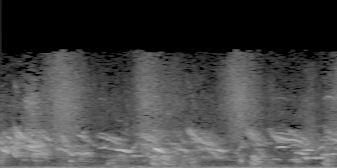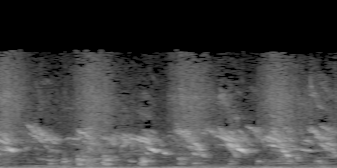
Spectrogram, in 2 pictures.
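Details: Young domestic goose kept as a pet, taking a bath; bright, high, whistled peeps that slide downward come in steady overlapping bursts roughly twice a second.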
